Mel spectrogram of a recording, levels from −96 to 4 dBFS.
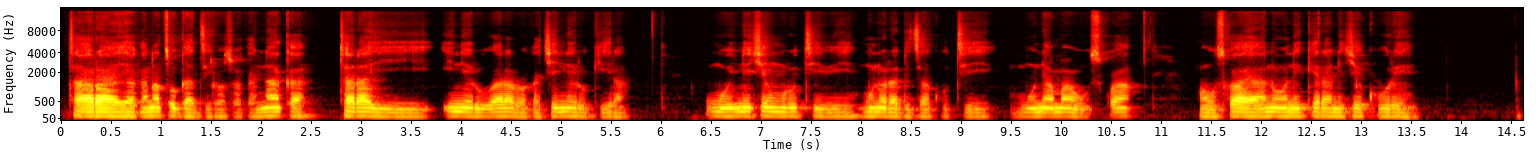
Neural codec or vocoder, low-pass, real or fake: autoencoder, 48 kHz, 128 numbers a frame, DAC-VAE, trained on Japanese speech; 14.4 kHz; fake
